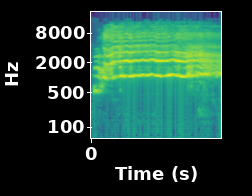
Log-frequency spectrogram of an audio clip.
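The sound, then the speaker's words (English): A person acting in character lets out a sustained, high-pitched scream, loud, holding a steady shrill tone for nearly two seconds with no other sounds around it. “I scream bloody murder.”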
